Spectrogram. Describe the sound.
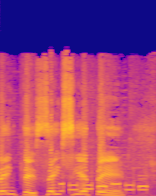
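Short, steady beeps of telephone keypad dialing tones punch through in quick succession, several button presses in a row, mixed with and partly overlapping a voice talking.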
